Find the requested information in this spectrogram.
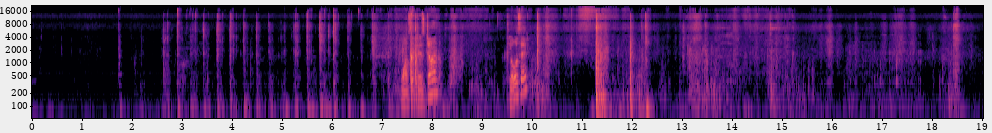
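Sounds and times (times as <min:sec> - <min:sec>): faint handling sounds: 0:06.7 - 0:19.0.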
